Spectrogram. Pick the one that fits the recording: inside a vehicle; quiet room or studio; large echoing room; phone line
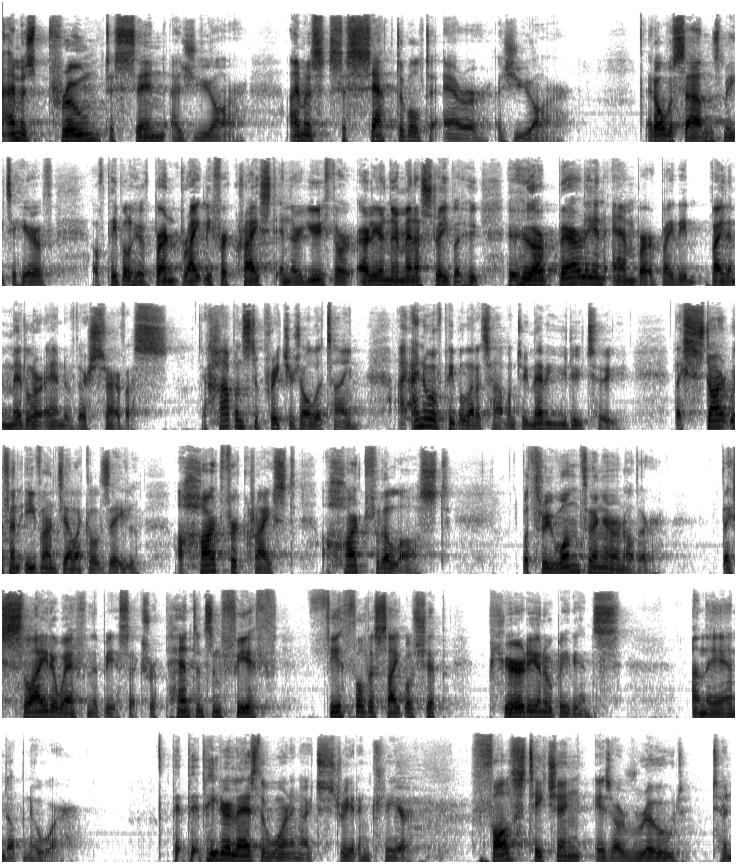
large echoing room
